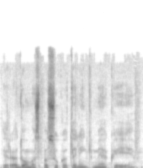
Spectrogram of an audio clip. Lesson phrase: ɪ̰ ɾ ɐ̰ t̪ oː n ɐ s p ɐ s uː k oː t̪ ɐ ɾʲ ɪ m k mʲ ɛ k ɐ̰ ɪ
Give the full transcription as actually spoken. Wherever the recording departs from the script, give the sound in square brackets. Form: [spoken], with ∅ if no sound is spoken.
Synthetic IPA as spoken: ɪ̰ ɾ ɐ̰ [d̪] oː [m] ɐ s p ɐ s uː k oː t̪ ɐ [lʲ] ɪ [ŋ] k mʲ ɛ k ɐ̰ ɪ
